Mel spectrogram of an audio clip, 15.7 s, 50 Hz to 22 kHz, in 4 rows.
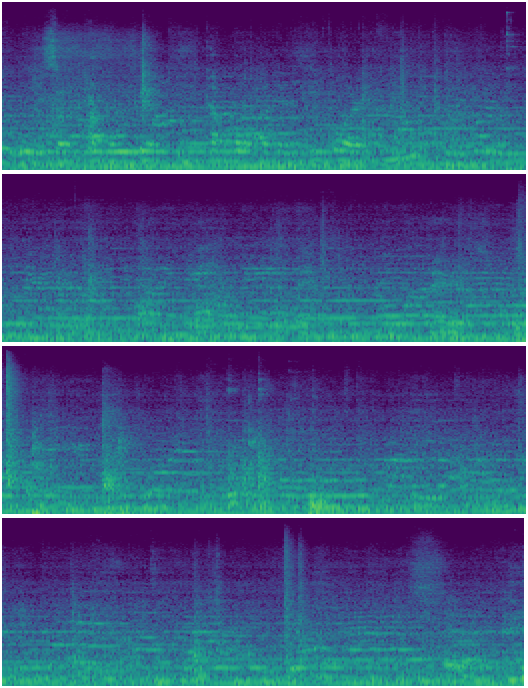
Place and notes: Treehouse restaurant Kaslo, BC, Canada - Treehouse Restaurant Kaslo BC
20 March 2014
